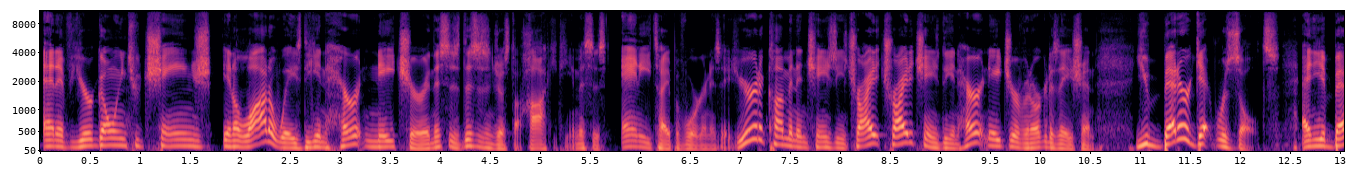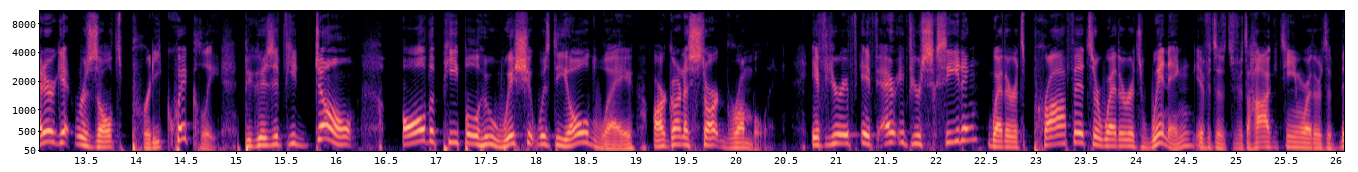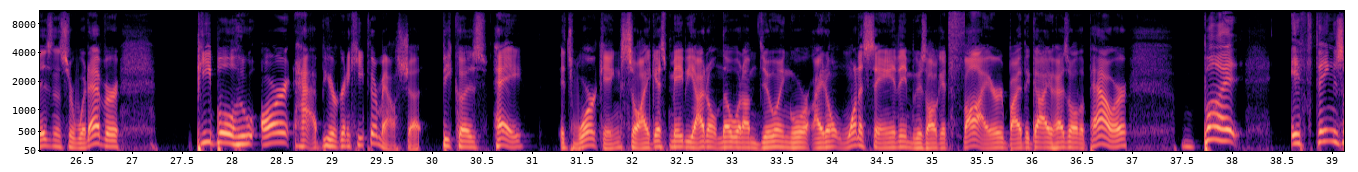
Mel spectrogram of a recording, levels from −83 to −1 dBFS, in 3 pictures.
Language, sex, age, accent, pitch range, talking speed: English, male, 20-39, American, 115-170 Hz, 235 wpm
